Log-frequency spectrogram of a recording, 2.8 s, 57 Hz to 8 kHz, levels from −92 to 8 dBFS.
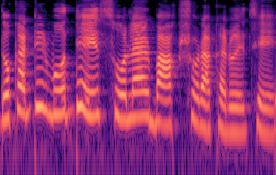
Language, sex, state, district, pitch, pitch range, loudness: Bengali, female, West Bengal, Malda, 285 Hz, 230-320 Hz, -15 LUFS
